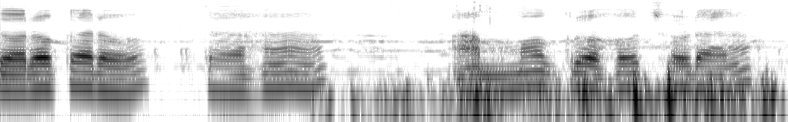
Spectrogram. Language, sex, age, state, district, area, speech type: Odia, female, 45-60, Odisha, Kendujhar, urban, spontaneous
